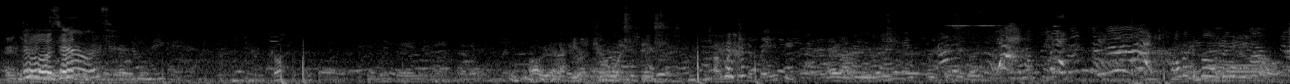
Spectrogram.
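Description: Several adults talk and chatter nearby, outdoors.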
